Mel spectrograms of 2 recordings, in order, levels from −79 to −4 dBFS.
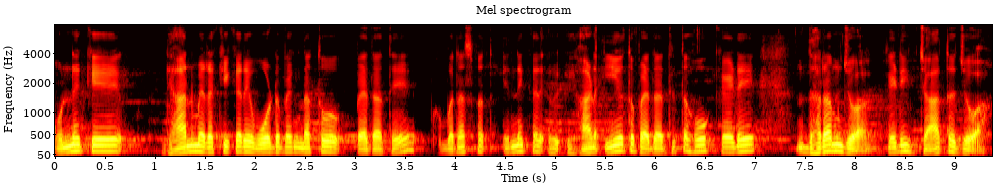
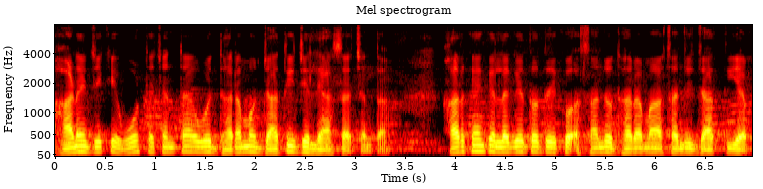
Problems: constant background noise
